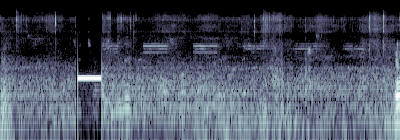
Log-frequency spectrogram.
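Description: A censor bleep: one steady, high electronic tone lasting about half a second, about a second and a half in, with all other sound cut out beneath it, over faint outdoor background noise and distant voices.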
